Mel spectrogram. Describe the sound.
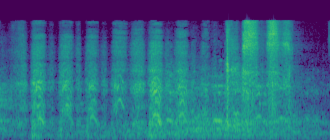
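A voice imitates Lamaze-style breathing: a quick series of rhythmic, breathy pants and short gasps, fairly loud, repeating steadily for a few seconds with no words.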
